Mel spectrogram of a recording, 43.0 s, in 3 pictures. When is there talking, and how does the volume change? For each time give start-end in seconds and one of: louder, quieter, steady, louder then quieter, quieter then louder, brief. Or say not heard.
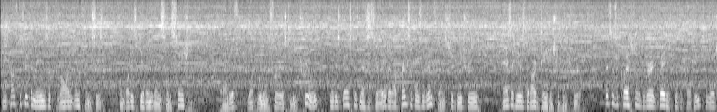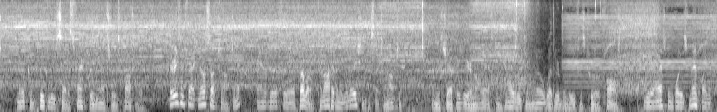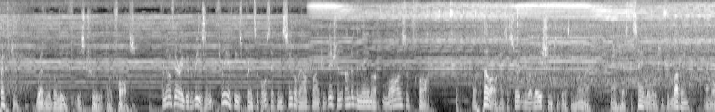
0.0-42.9 steady.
